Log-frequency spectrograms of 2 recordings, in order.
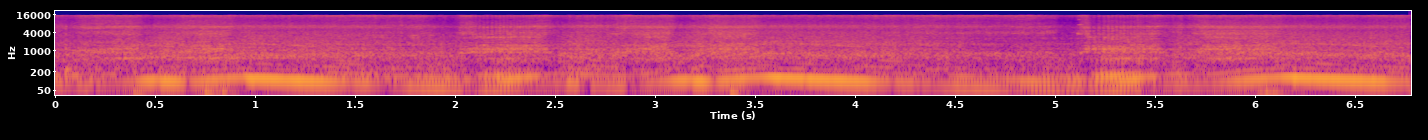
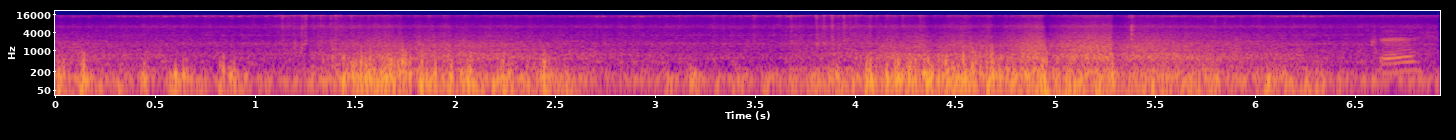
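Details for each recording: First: Toyota Kijang Krista 5K/7K carbureted engine that had stumbled and lacked power, after replacing dead number-one spark plug: idles evenly with gentle rise and fall, no stumble or misfire; normal idle. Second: Toyota Kijang Krista 5K/7K carbureted engine before repair, complaint of stumbling and lacking power: lumpy, uneven idle with irregular stumbling beat, one cylinder dead; misfire.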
